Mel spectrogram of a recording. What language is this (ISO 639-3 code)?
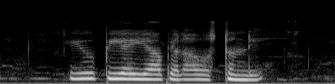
tel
